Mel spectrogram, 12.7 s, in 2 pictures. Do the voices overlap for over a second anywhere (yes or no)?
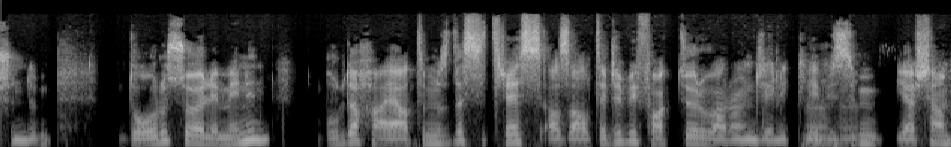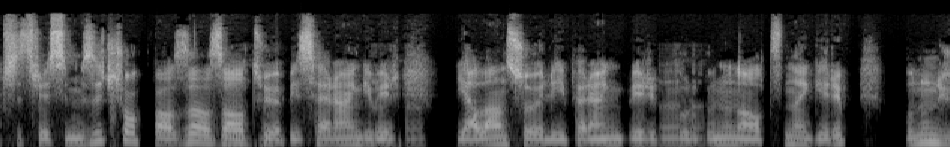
no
